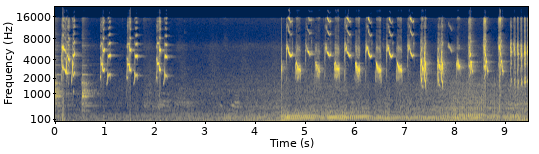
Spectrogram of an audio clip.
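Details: Long-tailed shrike song used to excite other shrikes into singing: a few spaced harsh high notes, a brief pause, then a busy stream of scratchy chirps and chatters.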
